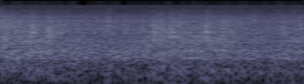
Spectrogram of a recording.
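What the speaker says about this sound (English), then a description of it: "I'll wait for the train to pass out of respect for the Long Island Railroad" A Long Island Railroad train passes nearby with a steady, dense rushing and rattling roar from the rails, continuous and fairly loud throughout.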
